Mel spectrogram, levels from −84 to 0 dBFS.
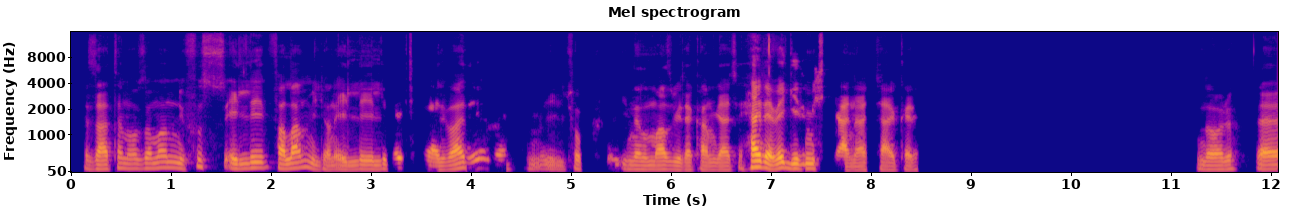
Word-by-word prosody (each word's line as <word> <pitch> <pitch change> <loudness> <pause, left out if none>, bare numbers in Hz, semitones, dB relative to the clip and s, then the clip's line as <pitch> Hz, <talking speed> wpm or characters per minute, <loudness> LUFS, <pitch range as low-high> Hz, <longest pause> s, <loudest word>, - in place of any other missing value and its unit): Zaten 115 +4 -1
o 120 0 -3
zaman 140 +4 -2
nüfus 170 +8 -6
50 135 +4 0
falan 135 0 +3
milyon 115 -10 -4
50-55 110 - -2
galiba 105 +8 +2
değil 160 - -4
mi? 180 -10 -7 0.5
İii, - - -10
çok - - -6 0.4
inanılmaz 105 -1 -1
bir 95 - -2
rakam 95 0 -2
gerçek 95 -1 -2
Her 160 0 +12
eve 135 - +8
girmiş 125 -2 +1
yani 90 -1 +1
aşağı 90 - -2
yukarı. - - -5 2.8
Doğru, 105 +1 -1 0.2
eee, - - +2
115 Hz, 125 wpm, -25 LUFS, 100-135 Hz, 2.8 s, Her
